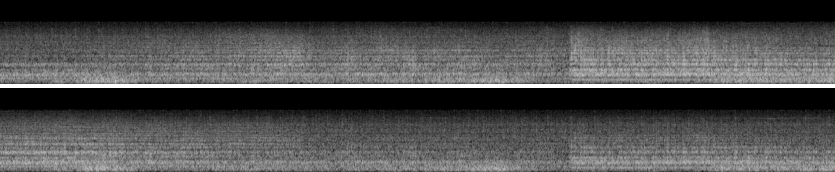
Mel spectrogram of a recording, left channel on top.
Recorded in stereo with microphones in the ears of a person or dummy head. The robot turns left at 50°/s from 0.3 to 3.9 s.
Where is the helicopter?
100° right; by 8.4 s 80° left.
